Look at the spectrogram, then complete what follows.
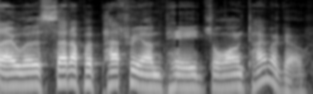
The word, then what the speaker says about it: Patreon: was set up a patreon page a long time ago is that how you say it that's really patriotic I don't know yeah a tree on yeah thank you that's it that's a we so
